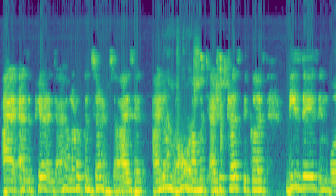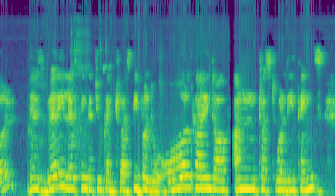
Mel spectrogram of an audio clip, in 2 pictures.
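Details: Adult woman speaking; typical speech.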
